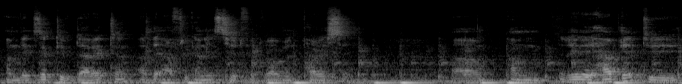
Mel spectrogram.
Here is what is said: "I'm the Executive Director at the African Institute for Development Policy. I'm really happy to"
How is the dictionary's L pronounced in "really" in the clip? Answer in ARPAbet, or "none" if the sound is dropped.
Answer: L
